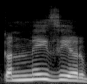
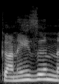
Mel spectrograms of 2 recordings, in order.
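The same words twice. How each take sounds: First: The n sound is held long and doubled. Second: The n sound is short and single. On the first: "double করে উচ্চারণ করি" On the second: "কানেজিয়ার না বলে"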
